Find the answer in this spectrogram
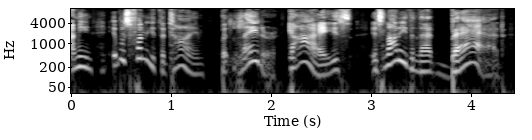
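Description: A man's voice: high-pitched, wildly swooping pitch, moderate pace, sharp tone, dry recording, pitched above the performer's own voice, exaggerated voice. A man voicing a gossipy, giggly teenage girl chatting in slangy audiobook dialogue. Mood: gossipy, excited. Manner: chatty, slangy, girlish delivery.

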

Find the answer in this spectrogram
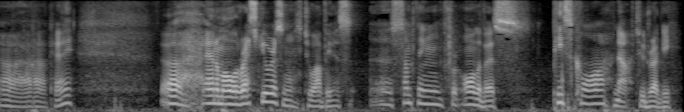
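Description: A man voicing a brooding, sardonic young boy band singer who talks in halting, musing phrases as in an audiobook. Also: medium pitch, bright, forceful tone. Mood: musing, hesitant. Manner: halting, muttering, thinking aloud.

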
